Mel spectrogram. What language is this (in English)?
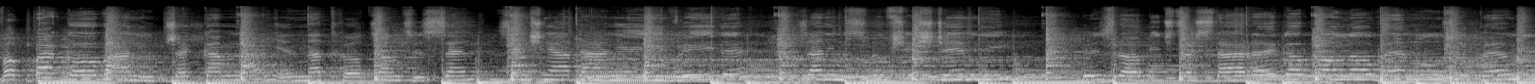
Polish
